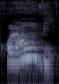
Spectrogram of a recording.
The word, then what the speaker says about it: Rørvig: Rørvig is with a slashed O and an R, and that is a diphthong, sort of like a two combination kind of sound.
